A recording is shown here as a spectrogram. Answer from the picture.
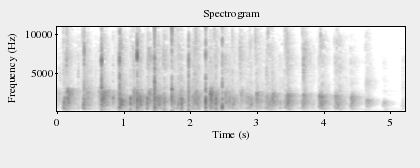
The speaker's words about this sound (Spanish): Pues pido un fuerte aplauso, por favor.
